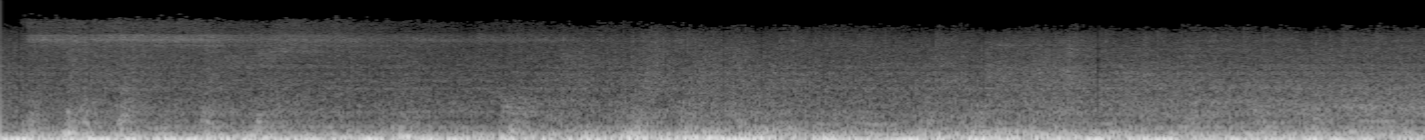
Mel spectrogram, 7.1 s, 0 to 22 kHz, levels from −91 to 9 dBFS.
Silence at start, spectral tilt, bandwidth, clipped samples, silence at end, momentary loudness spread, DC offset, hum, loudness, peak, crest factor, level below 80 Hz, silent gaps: 0 s; -6 dB/octave; 9.4 kHz; under 0.1%; 0 s; 5 LU; under 0.1%; none; -23 LUFS; -4 dBFS; 12 dB; -18 dBFS; none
